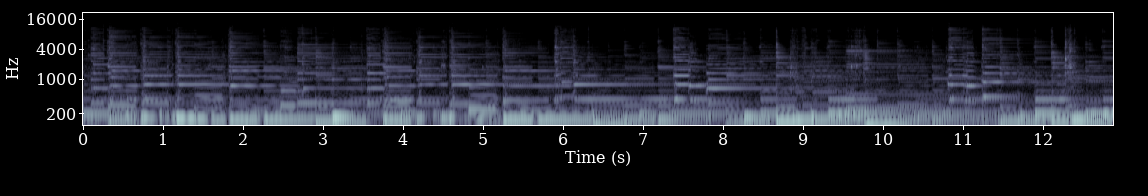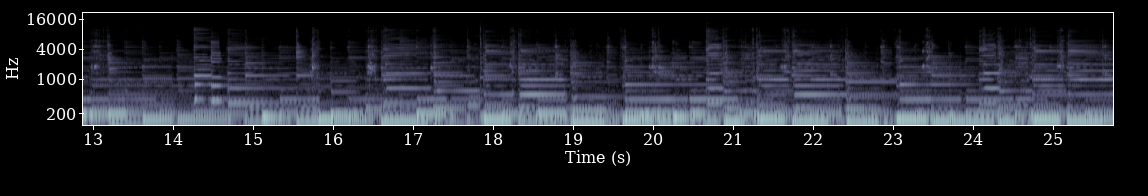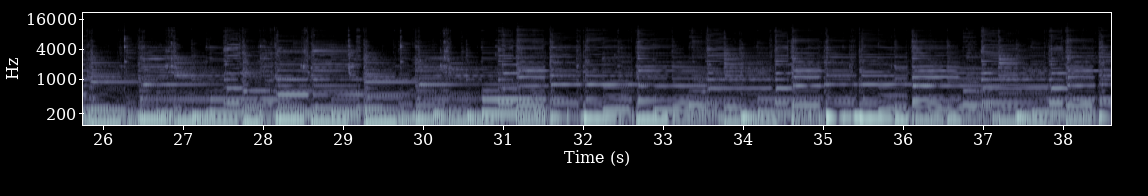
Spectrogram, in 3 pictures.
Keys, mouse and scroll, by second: 0.3 click, 3.6 click, 3.9 middle click, 4.6 click, 5.6 alt+middle click, 6.2 alt+middle click, 7.4-10.1 drag, 10.1 Tab, 10.4 click, 10.7 middle click, 11.4 ctrl+s, 11.6 scroll down 3, 11.9-13.0 middle drag, 13.0 ctrl+s, 13.1 click, 13.8 alt+middle click, 14.0 alt+z, 15.0 Tab, 15.7 click, 17.1 shift+click, 18.7 s, 23.0 Tab, 23.2 click, 23.5 scroll down 3, 23.6-24.7 middle drag, 24.7 alt+z, 24.9 click, 25.1 middle click, 25.3-26.0 scroll up 2, 25.5 shift+middle click, 26.0 middle click, 26.5 ctrl+s, 26.6 click, 26.8 shift+middle click, 27.0 shift+scroll up 2, 27.2 middle click, 28.0 scroll up 1, 28.2-29.5 shift+middle drag, 29.5 scroll down 1, 29.7-30.8 shift+middle drag, 30.8 ctrl+s, 31.1 shift+middle click, 32.0 ctrl+s, 32.2 shift+middle click, 32.5 scroll up 3, 32.9 ctrl+s, 34.7 middle click, 35.2 click, 35.5 Tab, 35.8 middle click, 36.1 shift+scroll up 1, 36.2 shift+middle click, 36.8 click, 37.5 click, 38.0 middle click, 38.1 scroll up 1, 38.5 middle click.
